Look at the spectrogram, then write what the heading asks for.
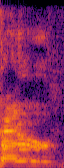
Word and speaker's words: Qatar: He's in, yes, Qatar, or you can call it Qatar. Qatar. A lot of people used to say Qatar. Now they say Qatar mainly.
